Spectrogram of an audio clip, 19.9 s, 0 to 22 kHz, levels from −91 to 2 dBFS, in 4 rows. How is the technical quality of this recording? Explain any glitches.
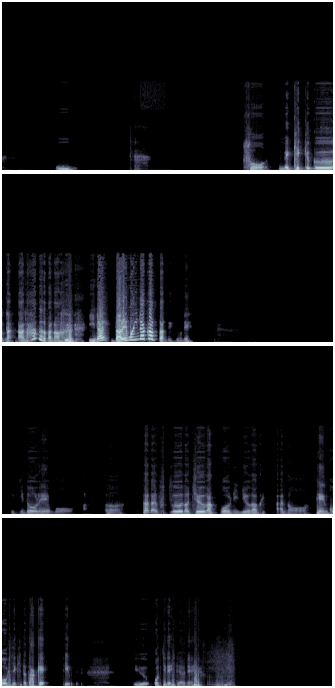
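The recording has one technical fault, present for the whole clip. Crude rate conversion runs throughout: samples were picked by nearest position with no filtering, which fits a 48 kHz to 44.1 kHz change. The resulting aliasing tones sit roughly 30 dB below the speech, heard as a gritty, inharmonic fizz riding on loud and bright syllables.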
